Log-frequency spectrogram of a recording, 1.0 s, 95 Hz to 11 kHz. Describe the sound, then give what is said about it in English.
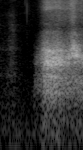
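A breath during Pilates breathing in the classical Hundred exercise, where breaths are counted in sets of five inhales and five exhales. A faint airy hush swells into a stronger, breathy rush of air and holds to the end. “There's a 5 inhale and 5 exhales.”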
